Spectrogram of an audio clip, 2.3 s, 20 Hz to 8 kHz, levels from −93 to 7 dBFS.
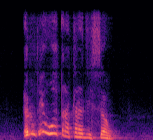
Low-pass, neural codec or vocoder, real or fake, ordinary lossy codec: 7.2 kHz; codec, 44.1 kHz, 7.8 kbps, DAC; fake; none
